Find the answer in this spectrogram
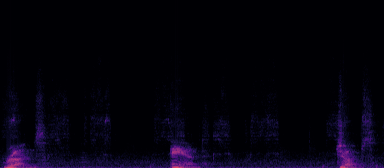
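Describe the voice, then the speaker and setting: A man's voice: fairly high pitch, big pitch swings, very slow, a little hiss or hum. A man teaching kids grammar in a playful, upbeat superhero persona. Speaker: teacher playing a comma superhero. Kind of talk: educational video for kids.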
